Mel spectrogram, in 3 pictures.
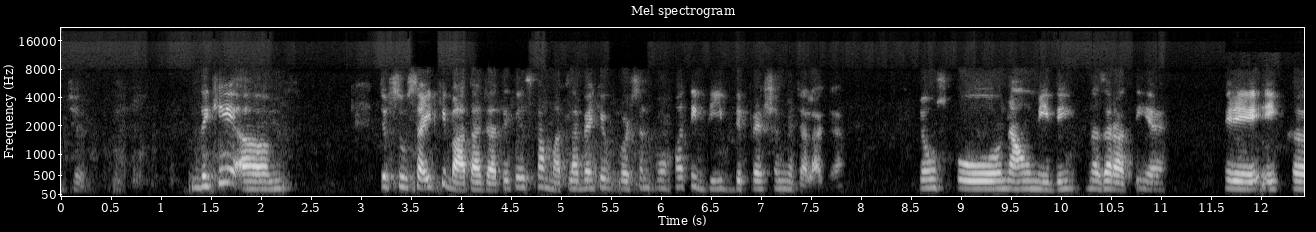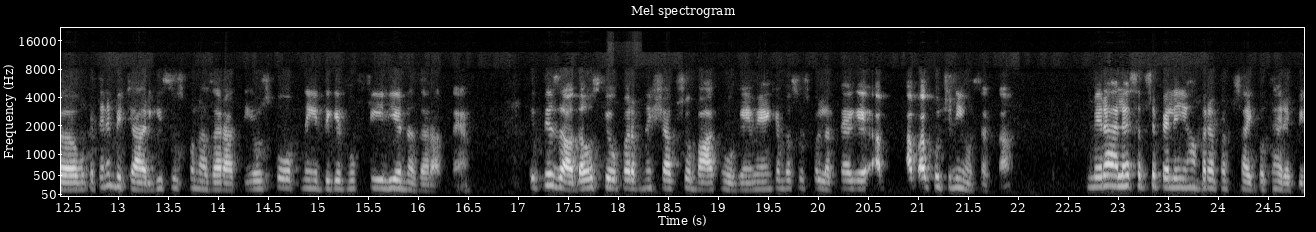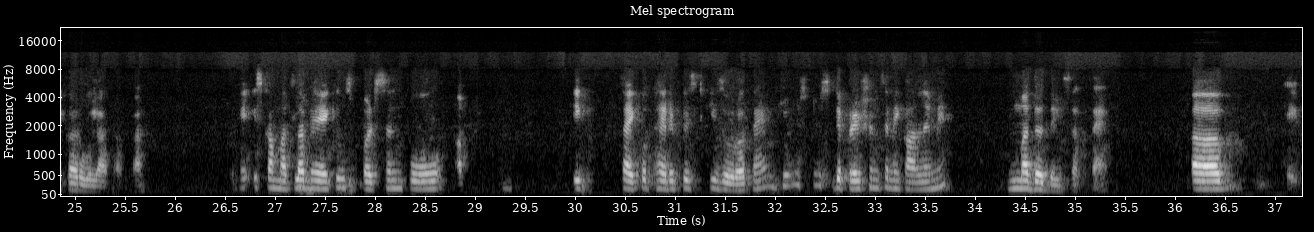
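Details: Adult woman speaking Hindi; typical speech.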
